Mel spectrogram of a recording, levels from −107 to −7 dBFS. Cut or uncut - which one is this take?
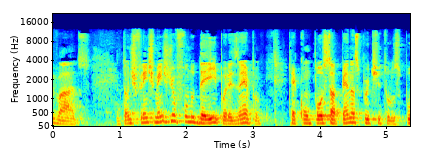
cut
